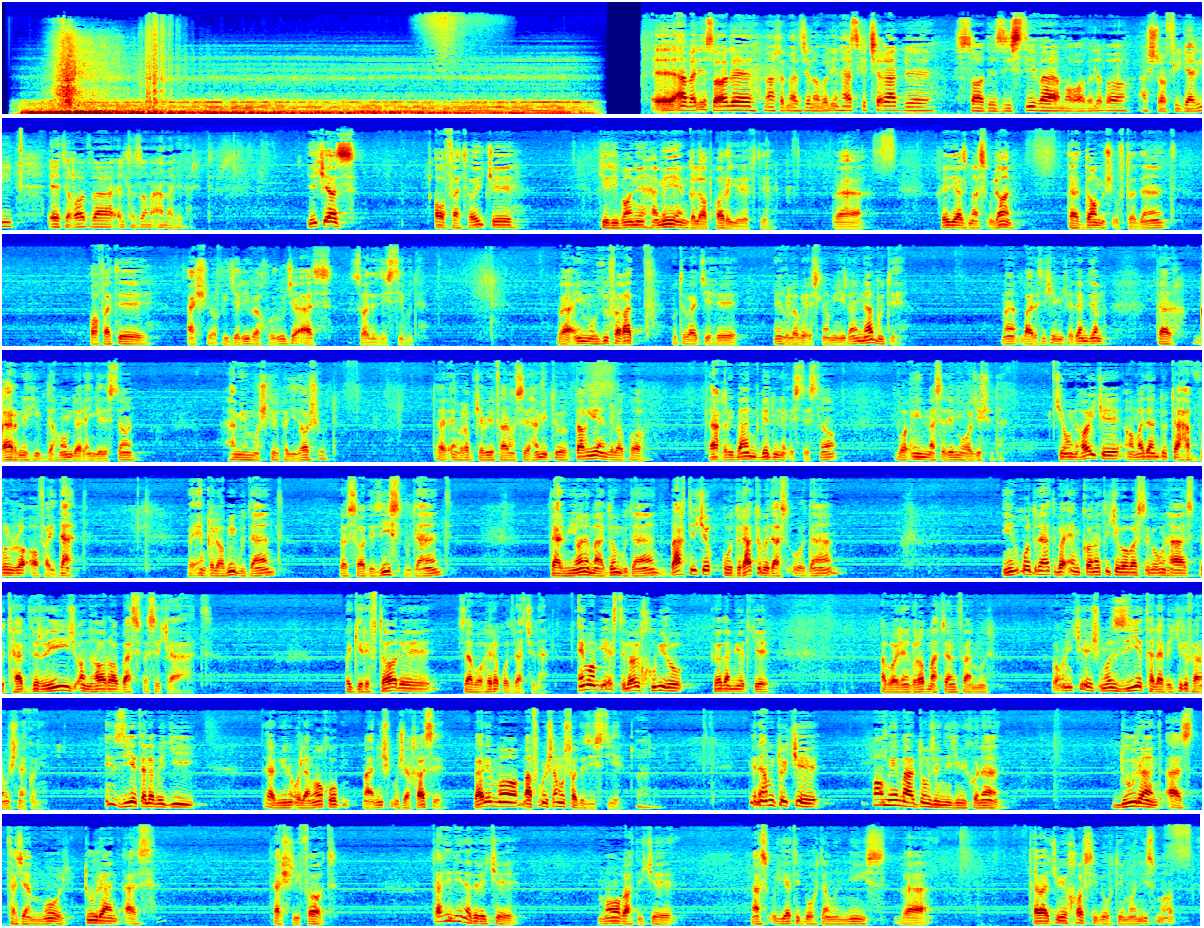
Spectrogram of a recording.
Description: به گزارش خبرنگار سیاسی خبرگزاری تسنیم، سیدمصطفی میرسلیم کاندیدای دوازدهمین دوره انتخابات ریاست‌جمهوری عصر امروز در شبکه چهارم سیما و در پاسخ به سؤالات کارشناسان، با اشاره به برنامه‌هایش درباره دانشگاه‌ها و پژوهشگاه‌ها، گفت: توجه به دانشگاه‌ها و پژوهشگاه‌ها دو دلیل خاص و عام دارد، دلیل عام آن این است که مسلمان هستیم و در اسلام اهمیت زیادی به بحث علم داده شده است.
